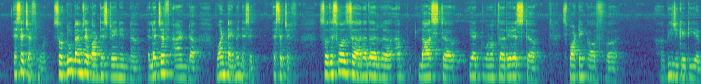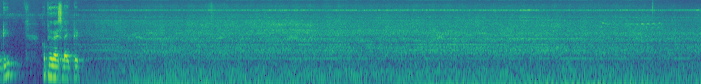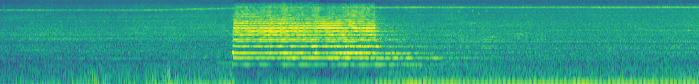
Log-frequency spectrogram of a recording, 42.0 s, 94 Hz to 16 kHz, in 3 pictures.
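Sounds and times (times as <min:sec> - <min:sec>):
diesel locomotive engine rumble: 0:15.6 - 0:42.0
multi-tone train horn: 0:32.3 - 0:39.1.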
